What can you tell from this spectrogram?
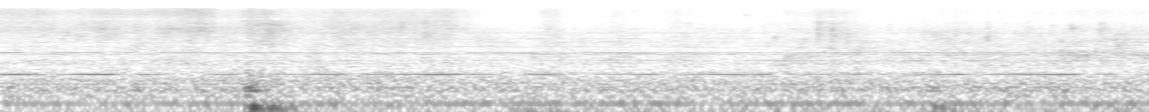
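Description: Water spraying steadily from a handheld shower head onto a dog's wet coat, with one soft bump about one and a half seconds in.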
